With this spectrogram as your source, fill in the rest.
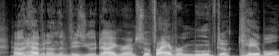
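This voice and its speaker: Very fast and animated, a man speaks at medium pitch with lively intonation. The recording is very clean, the background silent. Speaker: IT trainer. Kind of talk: tutorial.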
